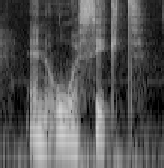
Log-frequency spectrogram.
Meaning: an opinion, a view
- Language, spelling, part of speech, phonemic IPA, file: Swedish, åsikt, noun, /ˈoːˌsɪkt/, Sv-åsikt.ogg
